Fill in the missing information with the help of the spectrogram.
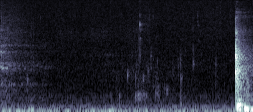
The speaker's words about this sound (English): There you go. I'm pouring one for the listener, too, so you can use your imagination. Oh, there we go.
